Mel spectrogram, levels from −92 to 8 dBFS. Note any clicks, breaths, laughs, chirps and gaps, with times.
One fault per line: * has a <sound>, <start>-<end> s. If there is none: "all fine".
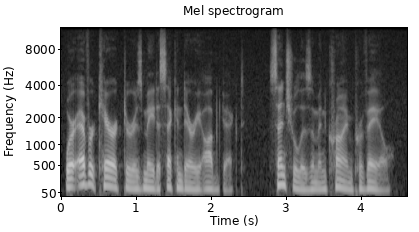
* has a dropout, 2.1-2.2 s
